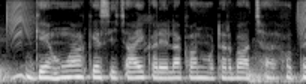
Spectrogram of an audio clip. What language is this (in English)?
Magahi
